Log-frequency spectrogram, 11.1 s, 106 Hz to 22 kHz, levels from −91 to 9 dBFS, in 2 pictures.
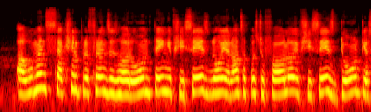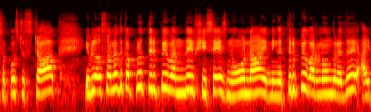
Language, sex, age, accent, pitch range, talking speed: English, female, 20-39, Indian, 250-315 Hz, 200 wpm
